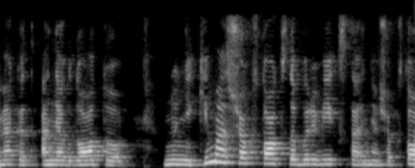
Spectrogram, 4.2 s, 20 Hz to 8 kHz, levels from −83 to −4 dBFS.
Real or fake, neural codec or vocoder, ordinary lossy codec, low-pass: real; none; MP3, 48 kbps; 7.2 kHz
